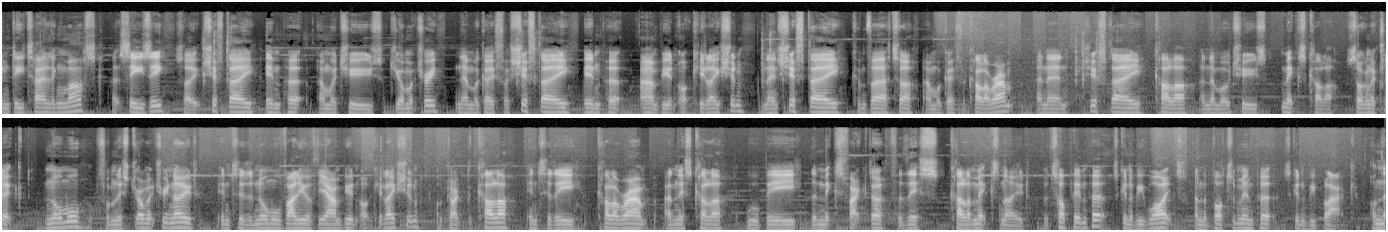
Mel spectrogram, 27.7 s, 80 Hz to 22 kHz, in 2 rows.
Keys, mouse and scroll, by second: 2.0 shift+a, 5.1 shift+a, 7.7 shift+a, 9.8 click, 10.7 shift+a, 13.4 click, 13.4 scroll up 2, 14.2-16.5 drag, 18.1-19.3 drag, 20.5-23.2 drag, 24.2 click, 26.1 click.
